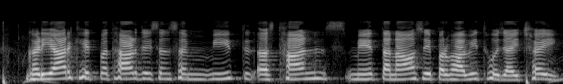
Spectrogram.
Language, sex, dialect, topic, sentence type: Magahi, male, Western, agriculture, statement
